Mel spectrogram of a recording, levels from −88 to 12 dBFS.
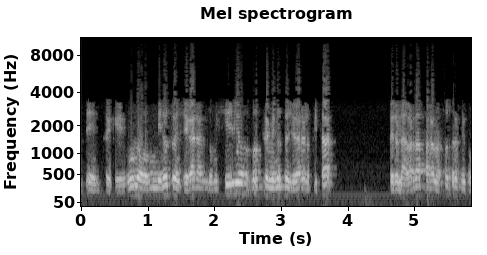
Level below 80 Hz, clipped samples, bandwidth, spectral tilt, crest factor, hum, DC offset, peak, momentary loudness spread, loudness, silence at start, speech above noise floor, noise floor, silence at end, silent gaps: -60 dBFS; under 0.1%; 7.6 kHz; -6 dB/octave; 12 dB; 50 Hz at -60 dBFS; under 0.1%; -6 dBFS; 7 LU; -18 LUFS; 0.1 s; 37 dB; -54 dBFS; 0 s; none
